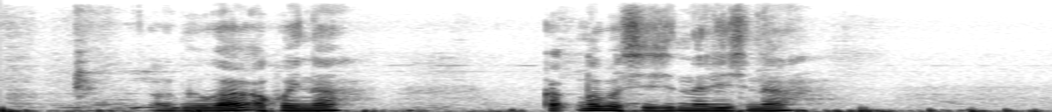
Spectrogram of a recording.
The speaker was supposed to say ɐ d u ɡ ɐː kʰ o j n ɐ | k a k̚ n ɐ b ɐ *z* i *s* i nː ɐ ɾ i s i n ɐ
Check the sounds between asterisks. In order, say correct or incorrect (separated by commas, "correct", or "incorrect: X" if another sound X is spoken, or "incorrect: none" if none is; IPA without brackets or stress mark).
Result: incorrect: s, incorrect: z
